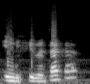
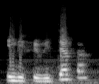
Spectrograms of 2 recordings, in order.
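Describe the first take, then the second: First: It is said fast, the vowel after b dropped. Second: It is said fully, the vowel after b kept. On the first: "वो जल्दी से बोलते हैं तो हमको बताका सुनाई देता है" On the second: "ज़्यादा करके बिताका कहते हैं"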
